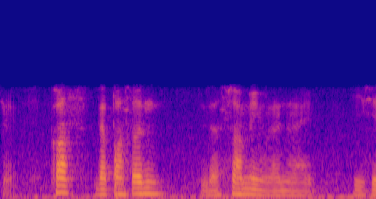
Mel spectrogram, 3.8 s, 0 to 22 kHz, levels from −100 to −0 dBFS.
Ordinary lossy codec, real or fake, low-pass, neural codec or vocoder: Opus, 32 kbps; fake; 3.6 kHz; codec, 16 kHz in and 24 kHz out, 2.2 kbps, FireRedTTS-2 codec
